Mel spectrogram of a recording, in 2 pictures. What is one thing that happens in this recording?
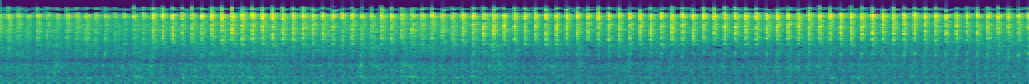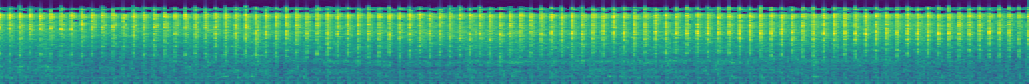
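A small engine chugs steadily with a fast, even thumping.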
